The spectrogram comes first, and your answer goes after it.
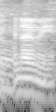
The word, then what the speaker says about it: Konami: Yeah, Konami. That's the way we pronounce it.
